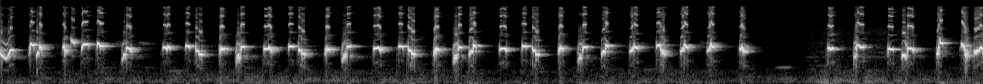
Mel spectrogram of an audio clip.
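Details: Sooty-headed bulbul in fighting-style, long rapid-fire song, used as a lure to make other bulbuls answer: fast chattering series of short, bright, slurred notes, about three a second, with a brief pause near the end.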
